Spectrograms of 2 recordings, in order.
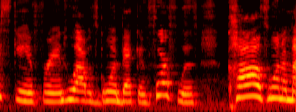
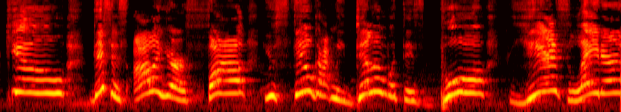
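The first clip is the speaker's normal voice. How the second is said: going off; 9 semitones higher than usual. Retold or imitated. Drunk at the club, going off on boyfriend in high angry voice. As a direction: blow up at the boyfriend. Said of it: "I'm so mad, I start going off".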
